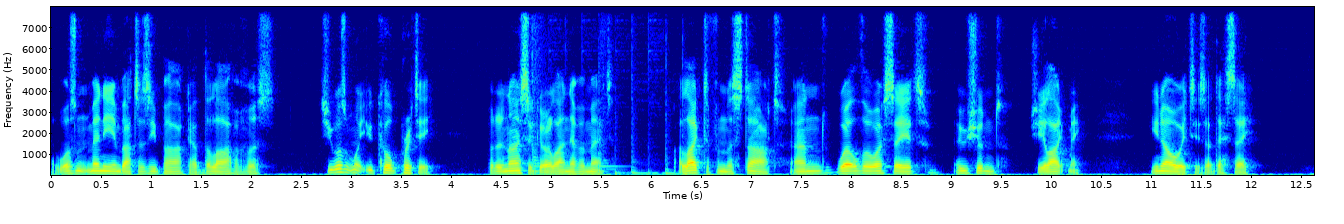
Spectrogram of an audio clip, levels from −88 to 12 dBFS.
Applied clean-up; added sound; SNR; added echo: none; Drum kit; 16 dB; none.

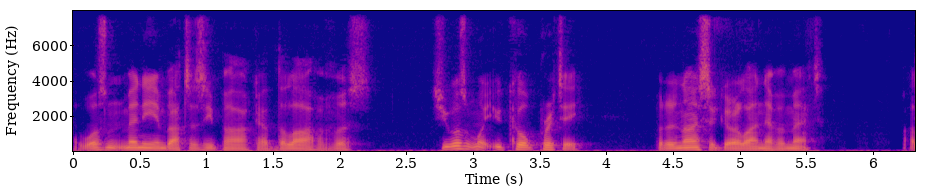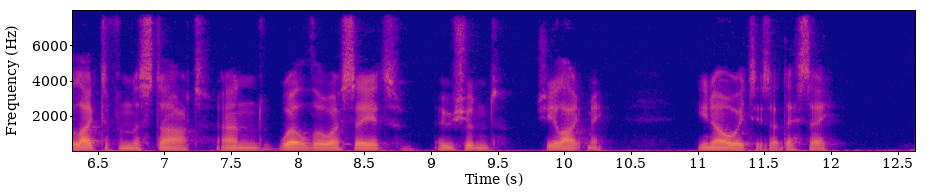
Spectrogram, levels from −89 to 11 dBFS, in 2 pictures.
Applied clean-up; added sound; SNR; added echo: neural mask model Resemble Enhance denoiser.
